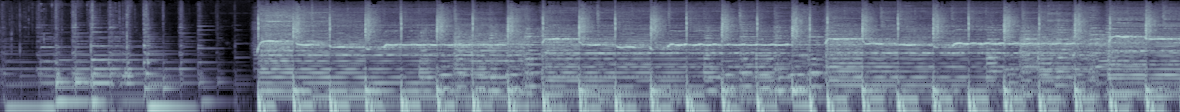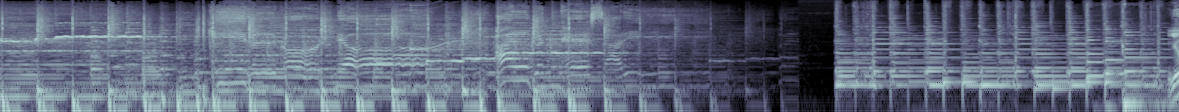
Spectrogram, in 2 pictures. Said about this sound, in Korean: 일단 노래 한 곡 듣고 오겠습니다.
